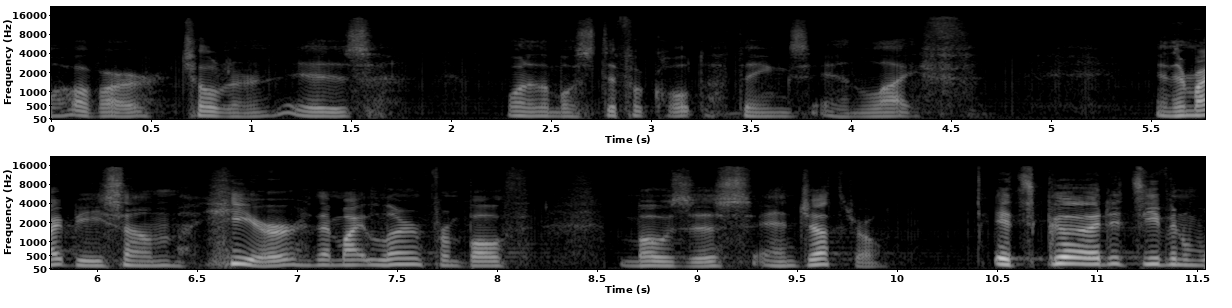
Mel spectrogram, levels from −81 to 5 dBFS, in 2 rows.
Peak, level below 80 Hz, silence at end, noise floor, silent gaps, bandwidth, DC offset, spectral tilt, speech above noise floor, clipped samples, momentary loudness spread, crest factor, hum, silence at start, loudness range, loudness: -10 dBFS; -76 dBFS; 0 s; -67 dBFS; none; 15.5 kHz; under 0.1%; -5 dB/octave; 35 dB; under 0.1%; 18 LU; 24 dB; none; 0 s; 12 LU; -32 LUFS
